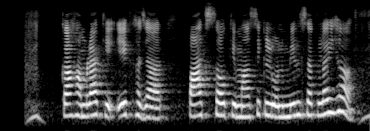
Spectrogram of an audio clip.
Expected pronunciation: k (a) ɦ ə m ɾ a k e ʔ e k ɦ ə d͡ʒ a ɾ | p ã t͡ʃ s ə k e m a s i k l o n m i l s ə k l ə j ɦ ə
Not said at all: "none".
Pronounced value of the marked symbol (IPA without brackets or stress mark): a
